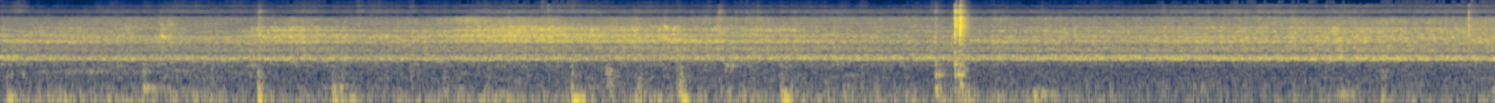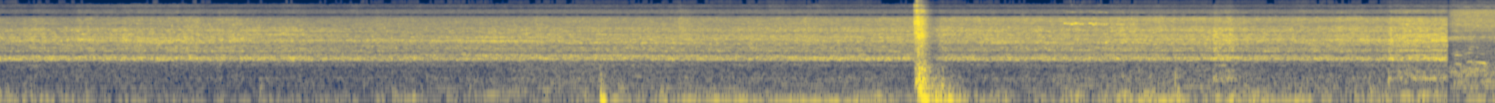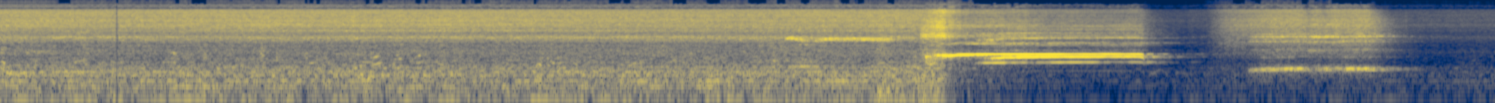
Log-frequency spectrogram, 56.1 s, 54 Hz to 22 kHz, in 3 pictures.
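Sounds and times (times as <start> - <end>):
steam hissing: 0.0 - 56.0
steam locomotive whistle: 24.6 - 36.8, 47.0 - 55.2
loud bang: 30.0 - 30.9.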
